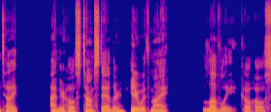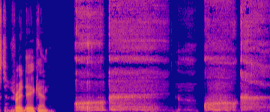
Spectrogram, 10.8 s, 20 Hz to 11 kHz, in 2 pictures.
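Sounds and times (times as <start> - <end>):
speech: 0.0 - 0.4, 1.0 - 3.4, 4.1 - 7.3
man's heavy hissing breaths through a sleep apnea mask: 6.9 - 10.8.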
